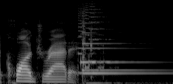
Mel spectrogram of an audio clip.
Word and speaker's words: quadratic: I don't think Rhymes with automatic. Automatic? What the? I don't. Rhymes with tragic. Or something? It's a quadratic.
